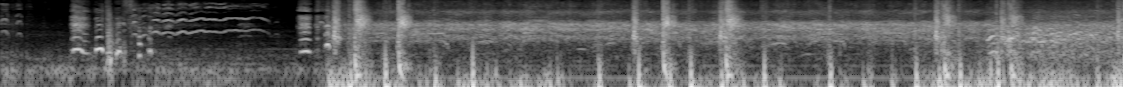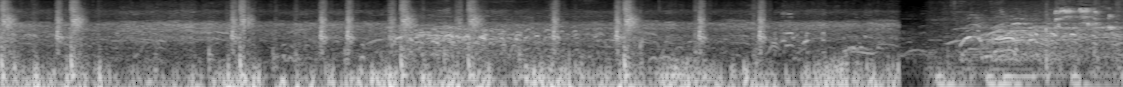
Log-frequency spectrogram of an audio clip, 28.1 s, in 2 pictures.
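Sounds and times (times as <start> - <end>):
rooster wings flapping: 4.1 - 23.7.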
